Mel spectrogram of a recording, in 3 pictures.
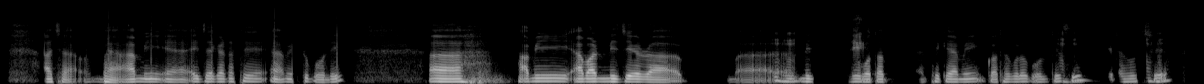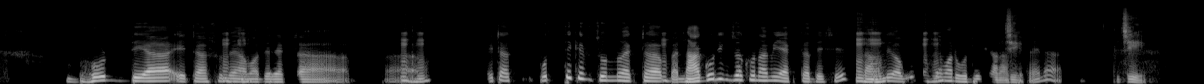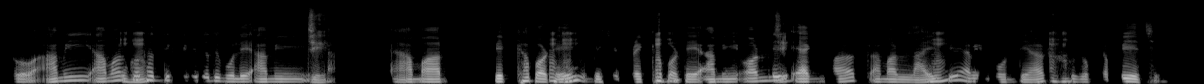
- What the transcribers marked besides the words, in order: static; sigh; unintelligible speech
- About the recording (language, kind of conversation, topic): Bengali, unstructured, আপনার মতে জনগণের ভোট দেওয়ার গুরুত্ব কী?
